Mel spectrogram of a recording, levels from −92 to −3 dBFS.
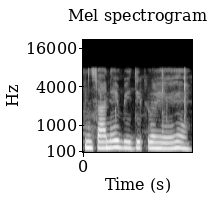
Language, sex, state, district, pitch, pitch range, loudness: Hindi, female, Arunachal Pradesh, Papum Pare, 210 Hz, 205-220 Hz, -13 LUFS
